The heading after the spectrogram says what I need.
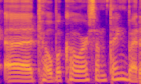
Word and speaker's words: Etobicoke: and then you don't pronounce the K.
